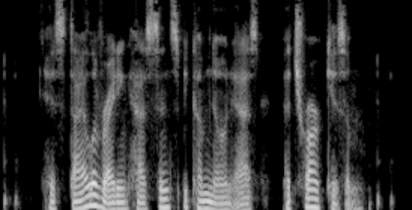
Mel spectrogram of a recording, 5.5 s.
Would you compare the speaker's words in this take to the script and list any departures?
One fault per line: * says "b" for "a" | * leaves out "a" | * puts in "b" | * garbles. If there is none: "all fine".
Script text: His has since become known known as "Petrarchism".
* puts in "style of writing"
* leaves out "known"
